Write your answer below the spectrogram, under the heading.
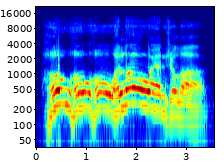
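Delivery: full-blast, very high, slowly stretched, very loud call. Retelling standing up as Angela walks in, in the loudest Santa Claus voice. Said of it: "in my loudest Santa Claus voice".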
